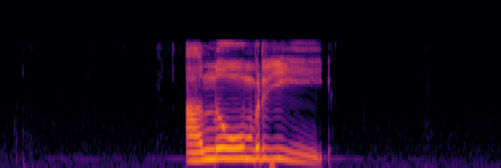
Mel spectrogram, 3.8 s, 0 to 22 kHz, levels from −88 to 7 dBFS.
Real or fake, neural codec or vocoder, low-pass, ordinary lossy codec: real; none; none; none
